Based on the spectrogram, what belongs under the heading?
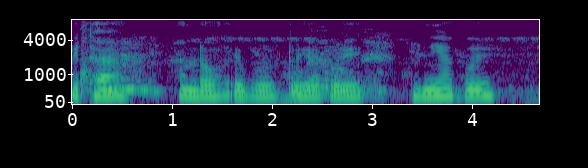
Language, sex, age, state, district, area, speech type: Assamese, female, 30-45, Assam, Tinsukia, urban, spontaneous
